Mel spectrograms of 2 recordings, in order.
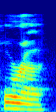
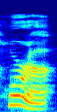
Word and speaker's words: Hora: Or is it rather that Hora, as now they call her, the first syllable pronounced long, being a kind of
